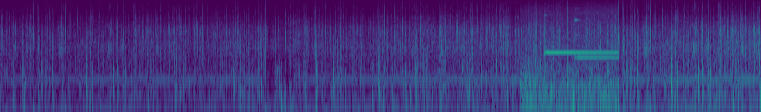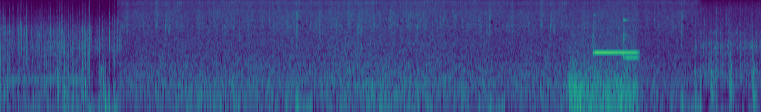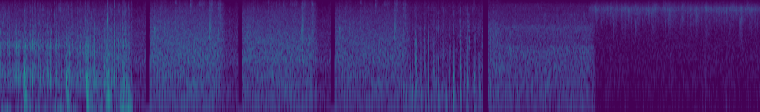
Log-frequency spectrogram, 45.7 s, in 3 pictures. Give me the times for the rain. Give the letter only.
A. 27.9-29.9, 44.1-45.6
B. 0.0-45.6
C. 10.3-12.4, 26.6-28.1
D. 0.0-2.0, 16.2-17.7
B.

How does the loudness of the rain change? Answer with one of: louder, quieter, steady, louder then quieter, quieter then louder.
louder then quieter.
